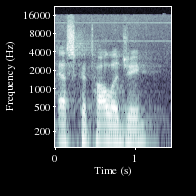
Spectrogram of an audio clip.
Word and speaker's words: eschatology: The term is actually from the Greek, and in English it's pronounced eschatology. It's made up of two primary words, eschatos and ology.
